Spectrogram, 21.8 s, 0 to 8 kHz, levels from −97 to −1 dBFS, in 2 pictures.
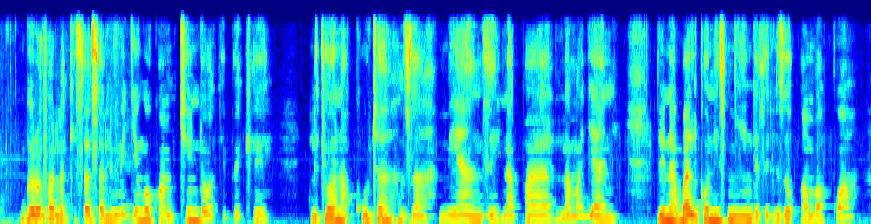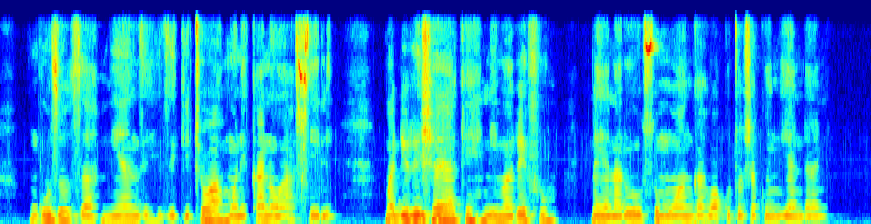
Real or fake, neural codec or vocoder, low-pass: real; none; 7.2 kHz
